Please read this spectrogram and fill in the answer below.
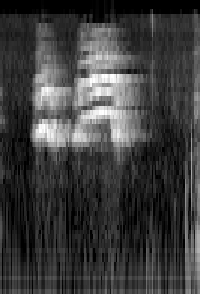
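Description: Felt-tip marker squeaking on paper while a dot is coloured in: a high squeak of about a second in two strokes.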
